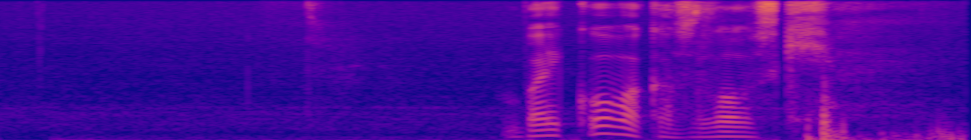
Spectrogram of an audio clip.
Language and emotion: Russian, sad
